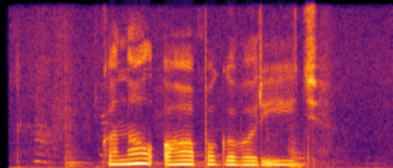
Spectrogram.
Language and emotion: Russian, sad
